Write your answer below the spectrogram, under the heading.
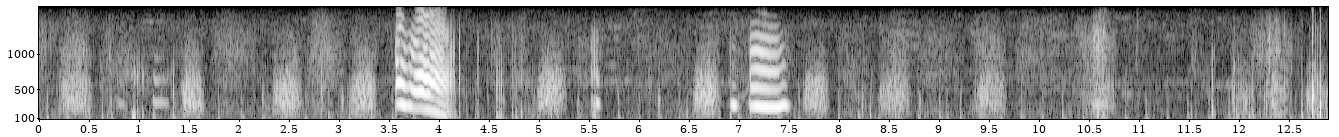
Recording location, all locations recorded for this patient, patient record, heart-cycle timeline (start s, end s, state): pulmonary valve (PV)
aortic valve (AV)+pulmonary valve (PV)+tricuspid valve (TV)+mitral valve (MV)
#Age: Infant
#Sex: Male
#Height: 60.0 cm
#Weight: 8.85 kg
#Pregnancy status: False
#Murmur: Absent
#Murmur locations: nan
#Most audible location: nan
#Systolic murmur timing: nan
#Systolic murmur shape: nan
#Systolic murmur grading: nan
#Systolic murmur pitch: nan
#Systolic murmur quality: nan
#Diastolic murmur timing: nan
#Diastolic murmur shape: nan
#Diastolic murmur grading: nan
#Diastolic murmur pitch: nan
#Diastolic murmur quality: nan
#Outcome: Normal
#Campaign: 2015 screening campaign
0.00	8.83	unannotated
8.83	8.94	diastole
8.94	9.08	S1
9.08	9.20	systole
9.20	9.32	S2
9.32	9.42	diastole
9.42	9.50	S1
9.50	9.60	systole
9.60	9.69	S2
9.69	9.80	diastole
9.80	9.88	S1
9.88	10.01	systole
10.01	10.09	S2
10.09	10.21	diastole
10.21	10.28	S1
10.28	10.42	systole
10.42	10.48	S2
10.48	10.56	diastole
10.56	10.83	unannotated
10.83	10.93	S2
10.93	11.05	diastole
11.05	11.15	S1
11.15	11.24	systole
11.24	11.32	S2
11.32	11.46	diastole
11.46	11.60	S1
11.60	11.68	systole
11.68	11.77	S2
11.77	11.90	diastole
11.90	11.96	S1
11.96	12.09	systole
12.09	12.20	S2
12.20	12.31	diastole
12.31	12.90	unannotated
